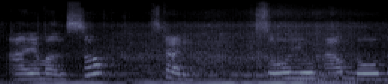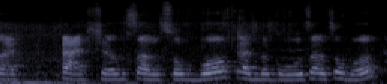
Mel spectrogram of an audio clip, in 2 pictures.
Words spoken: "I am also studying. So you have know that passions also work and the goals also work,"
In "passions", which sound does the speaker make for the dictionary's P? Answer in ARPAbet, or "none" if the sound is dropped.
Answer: F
